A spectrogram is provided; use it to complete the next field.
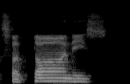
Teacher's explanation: If we add the affix, which changes it into an adjective to it, now that affix causes stress to move one syllable further over, and now the initial syllable is no longer stressed, so it becomes short, but the second syllable is now stressed and therefore the vowel lengthens there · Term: stress-induced length alternations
